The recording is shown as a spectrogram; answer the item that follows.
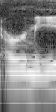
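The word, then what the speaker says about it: R. Lee Ermey: Because like when you said Fat Man, you said Arlie Ermey. Was that, is that how you pronounce that? – R, yeah, yep. R. Dot Lee, and then Ermey. Yeah, Ermey.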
